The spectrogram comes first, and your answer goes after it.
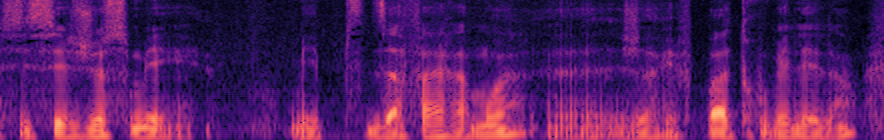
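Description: Very deep, low male voice with a Quebec accent, fairly even intonation, a moderate pace and a dry, close sound with no echo. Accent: Québécois French. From Quebec, Laurentides. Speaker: filmmaker. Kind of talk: casual chat.

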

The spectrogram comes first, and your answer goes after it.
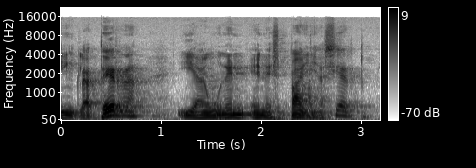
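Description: A man speaks at a fairly slow pace in a fairly low pitch, with a plain, everyday voice. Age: 60s. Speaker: podcast host and civil engineer. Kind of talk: motivational monologue.

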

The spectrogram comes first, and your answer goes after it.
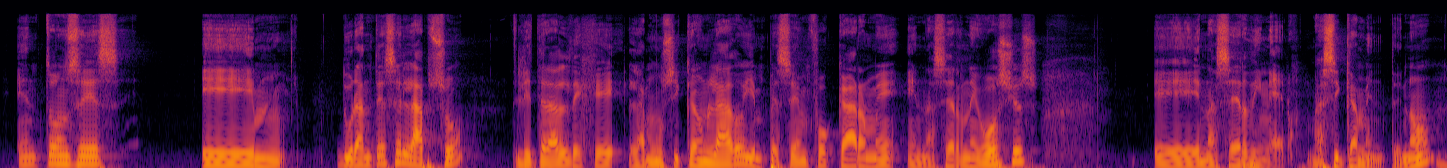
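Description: The speaker has an animated tone, ordinary pitch variation and a moderate pace. The recording is very clean, with a silent background. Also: man, fairly high pitch for a man. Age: 20s. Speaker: motivational podcaster and music student. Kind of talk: motivational monologue.

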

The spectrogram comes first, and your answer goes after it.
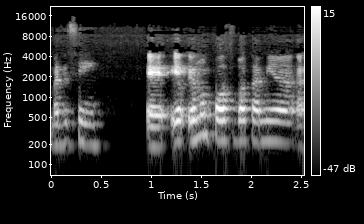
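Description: Fairly high in pitch, this woman's voice is a plain, everyday voice with ordinary pitch variation. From Salvador, Bahia, Brazil. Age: 20s. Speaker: TV news producer. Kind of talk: interview on an Instagram live.

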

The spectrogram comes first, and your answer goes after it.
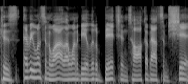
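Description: A squeaky, female-sounding, high-pitched put-on character voice races along at a very fast pace. The recording is very clean, with a silent background.

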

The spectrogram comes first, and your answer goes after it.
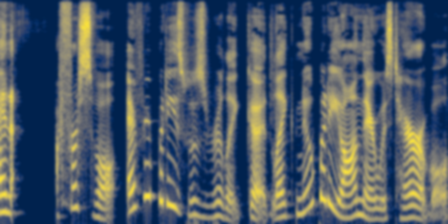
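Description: On a very clean recording with a silent background, a woman with a fairly high pitch sounds animated, her voice making very wide pitch swings. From Canada. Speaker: podcast host. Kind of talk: casual solo podcast chat. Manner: animated, chatty.

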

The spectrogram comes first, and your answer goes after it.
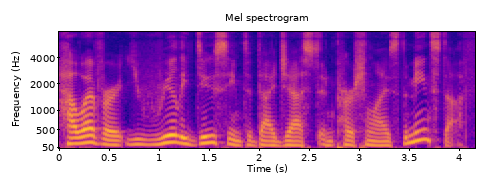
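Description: Very clean recording with a silent background of a man at medium pitch with very wide pitch swings. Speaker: podcast co-host. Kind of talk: casual chat.

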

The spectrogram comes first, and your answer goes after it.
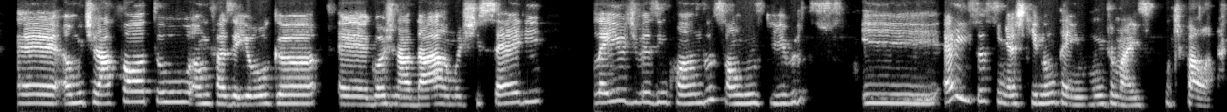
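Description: This woman has a high pitch with ordinary pitch variation, and she talks at a fairly slow pace. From Minas Gerais, Belo Horizonte. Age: young. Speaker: psychology student and vegan content creator. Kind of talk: casual podcast interview.

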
